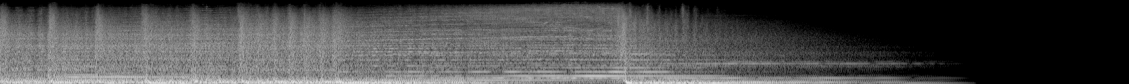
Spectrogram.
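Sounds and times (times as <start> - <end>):
intense battle trailer music: 0.0 - 9.6.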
